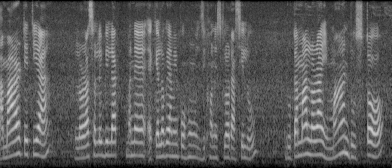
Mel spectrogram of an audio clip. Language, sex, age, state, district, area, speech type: Assamese, female, 45-60, Assam, Lakhimpur, rural, spontaneous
